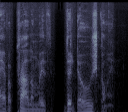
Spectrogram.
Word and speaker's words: Dogecoin: one what's up with the dogecoin or doggy coin or dog e coin or as they say it's pronounced doge coin anyway it's a dog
